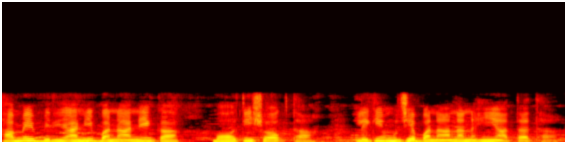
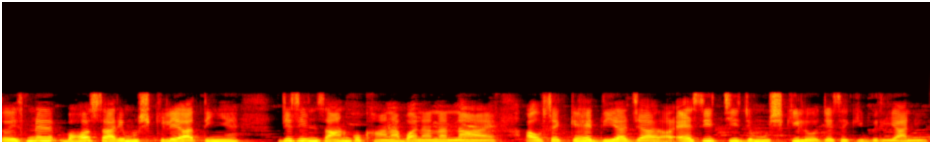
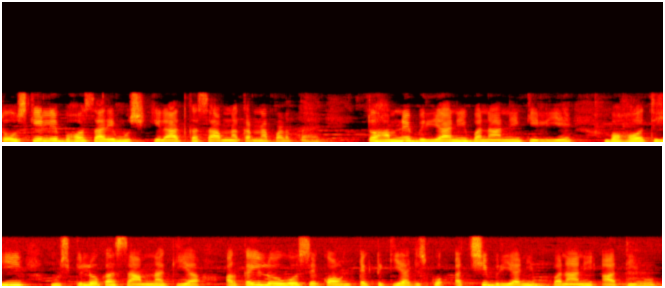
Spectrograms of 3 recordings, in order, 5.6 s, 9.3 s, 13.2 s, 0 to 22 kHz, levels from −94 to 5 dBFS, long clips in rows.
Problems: none marked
